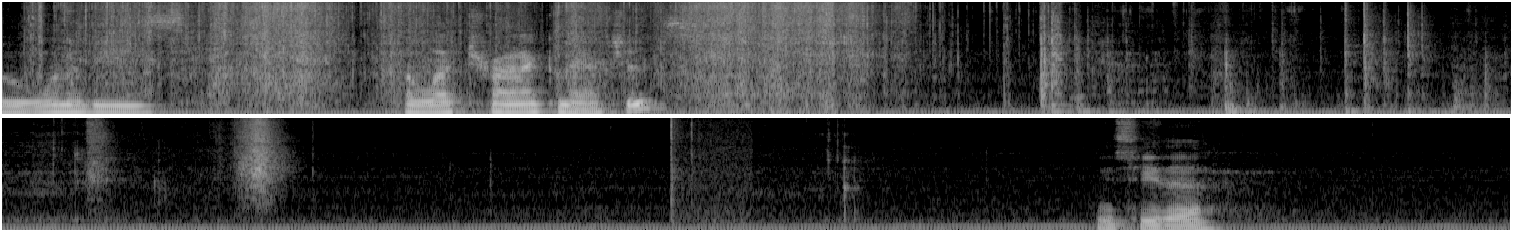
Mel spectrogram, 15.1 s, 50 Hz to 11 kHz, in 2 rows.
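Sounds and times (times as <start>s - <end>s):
packaging rustle: 0.0s - 7.2s
faint steady hum: 0.0s - 15.0s.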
